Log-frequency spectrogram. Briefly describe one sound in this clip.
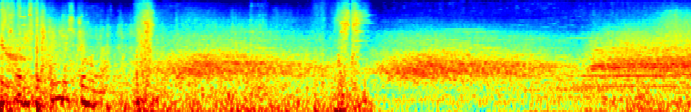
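Game spells whoosh and crackle in a fight.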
